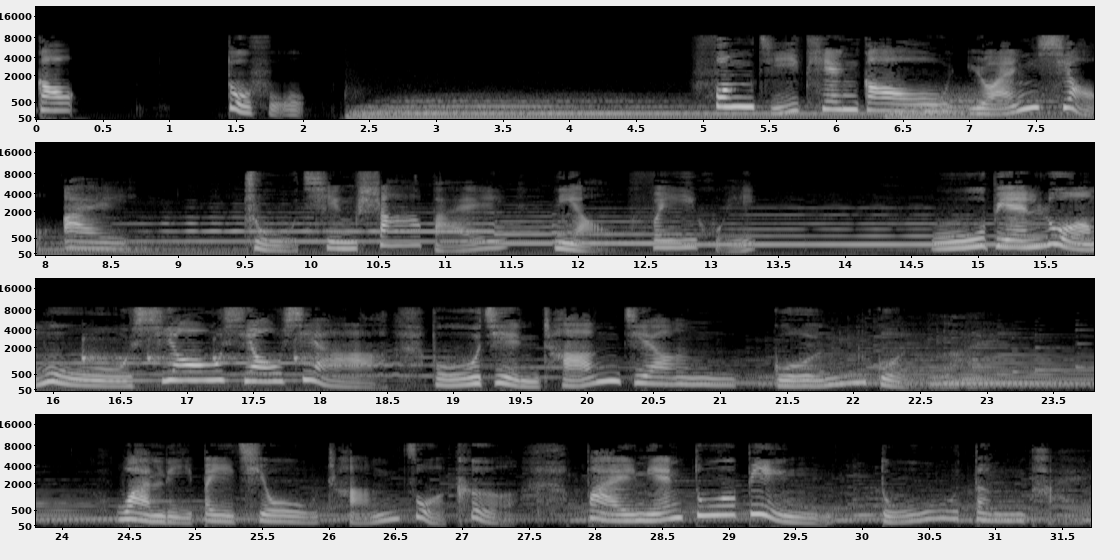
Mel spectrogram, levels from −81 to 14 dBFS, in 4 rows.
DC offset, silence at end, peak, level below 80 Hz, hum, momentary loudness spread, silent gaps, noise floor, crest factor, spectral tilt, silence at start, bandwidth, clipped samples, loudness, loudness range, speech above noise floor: under 0.1%; 0 s; -4 dBFS; -48 dBFS; none; 17 LU; none; -78 dBFS; 20 dB; -5 dB/octave; 0 s; 8.8 kHz; under 0.1%; -23 LUFS; 8 LU; 56 dB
